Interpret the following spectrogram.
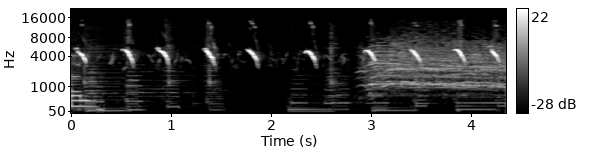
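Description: Background music with held instrumental notes, over baby chicks peeping: a steady string of short, high, downward-sliding peeps, two or three a second, dropping out briefly midway.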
